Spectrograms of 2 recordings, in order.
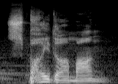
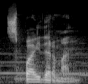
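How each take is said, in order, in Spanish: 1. Se dice con acento japonés. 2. Se dice con acento español. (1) "Te vuela la cabeza cómo cambias el acento definitivamente" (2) "¿han notado cómo cambiamos la voz cada vez que cambiamos de idioma?"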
